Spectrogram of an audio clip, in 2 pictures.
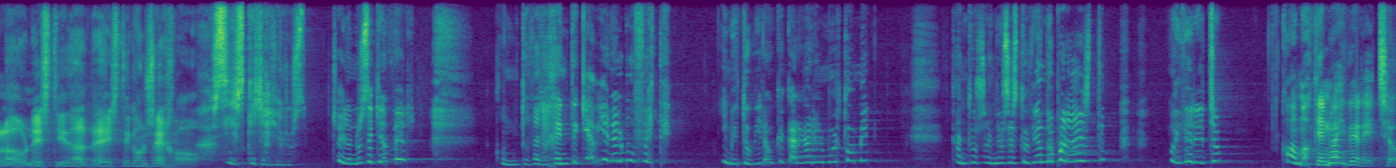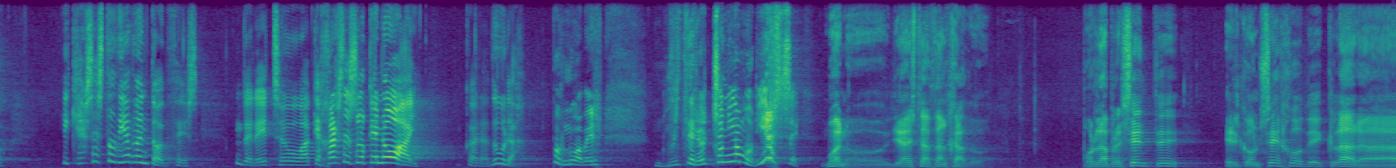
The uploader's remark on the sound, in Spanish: Grabado cara al público en la Biblioteca Eugenio Trías de Madrid.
